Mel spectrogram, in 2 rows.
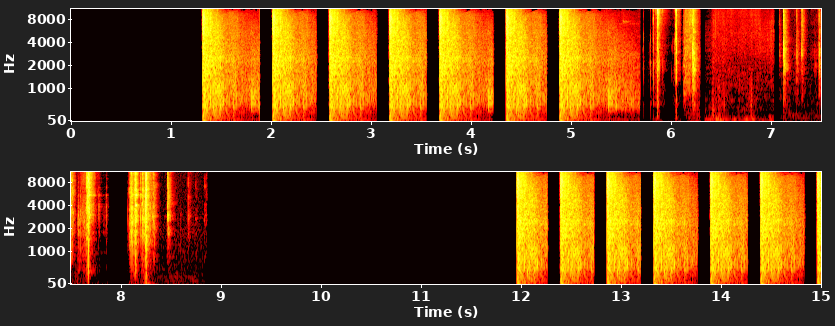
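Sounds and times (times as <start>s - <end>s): pistol shots: 1.3s - 5.7s, 12.0s - 15.0s
metallic clicks of pistol action: 7.1s - 8.9s.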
